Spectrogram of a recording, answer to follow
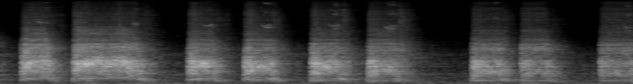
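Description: Nuova Simonelli Appia Life espresso machine steam wand purging steam into a stainless milk pitcher in a series of short hissing bursts, roughly one every three-quarters of a second. The purge flushes out milk residue that would otherwise clog the wand.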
